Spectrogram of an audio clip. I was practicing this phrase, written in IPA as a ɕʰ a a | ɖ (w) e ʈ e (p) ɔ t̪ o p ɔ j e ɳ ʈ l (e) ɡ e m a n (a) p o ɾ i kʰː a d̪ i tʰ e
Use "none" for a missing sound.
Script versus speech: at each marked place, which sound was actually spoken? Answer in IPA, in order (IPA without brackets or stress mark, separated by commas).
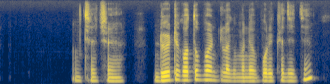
u, k, a, e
